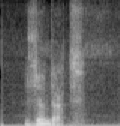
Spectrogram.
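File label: "Zundert", Dutch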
